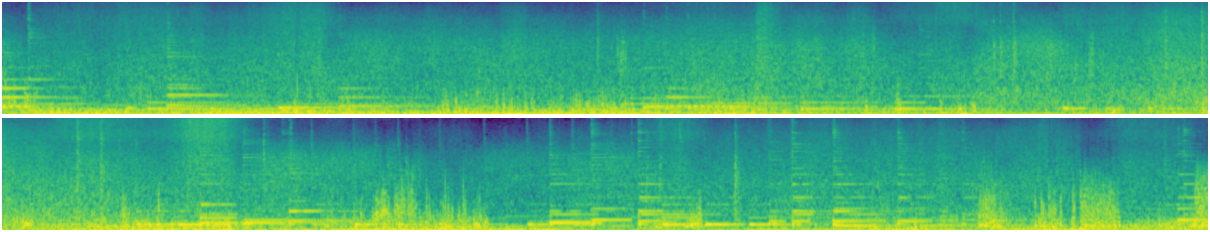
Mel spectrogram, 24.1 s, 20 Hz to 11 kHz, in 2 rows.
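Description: Strong wind gusting to 30 knots roars over the open Atlantic while a sailboat surfs down ocean waves during a crossing, giving a loud, constant wash of wind buffeting and rushing water with no break.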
